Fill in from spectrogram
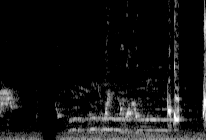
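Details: Red-whiskered bulbul: a high whistled note, then a long, level whistle beneath soft warbles, ending in short, loud, bright note bursts.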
